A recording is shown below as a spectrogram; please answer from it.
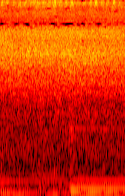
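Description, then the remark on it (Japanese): A steady drone of cicadas buzzing outdoors in summer, heard through an open window after a typhoon passed that morning, a continuous hissy wash with no pauses, joined partway through by a low hum. Nobody speaks. “今日は今朝台風が通り過ぎたんですかねちょっと今窓を開けてねあのやってるんでセミの声がちょっと聞こえるかと思いますがまあこれも夏ということでいいかなと思ってちょっと窓閉めるのをやめてみました”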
